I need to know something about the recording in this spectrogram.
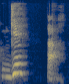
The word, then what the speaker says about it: guépard: Alors, il y a un D à la fin de guépard. Rajoute-le, parce que je ne pense pas que tu l'aies mis. C'est un D muet, mais il est dans le mot.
